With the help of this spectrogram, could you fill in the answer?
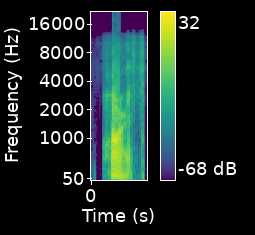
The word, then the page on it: hearth: American English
